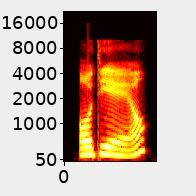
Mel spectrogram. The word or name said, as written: 어디예요?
